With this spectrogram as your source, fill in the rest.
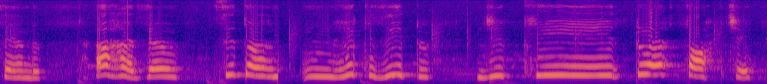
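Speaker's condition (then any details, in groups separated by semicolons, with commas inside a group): Cerebral palsy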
